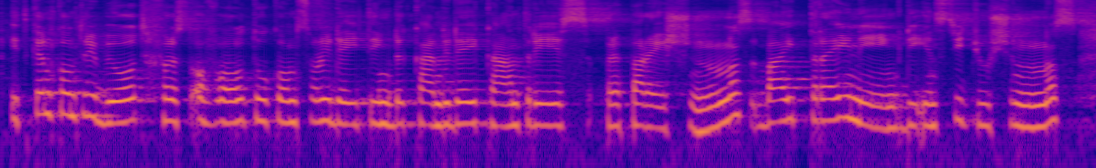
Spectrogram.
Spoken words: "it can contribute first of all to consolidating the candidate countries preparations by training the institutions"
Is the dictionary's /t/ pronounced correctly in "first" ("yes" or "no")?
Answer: yes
